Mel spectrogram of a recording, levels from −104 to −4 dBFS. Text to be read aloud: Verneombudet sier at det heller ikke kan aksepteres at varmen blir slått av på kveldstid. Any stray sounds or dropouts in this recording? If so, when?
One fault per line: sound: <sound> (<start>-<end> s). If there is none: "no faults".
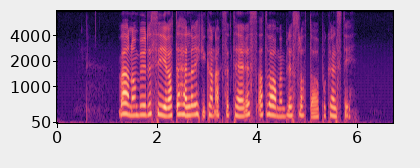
no faults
